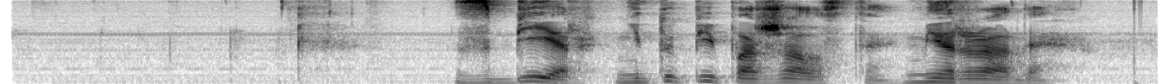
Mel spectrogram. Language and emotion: Russian, angry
